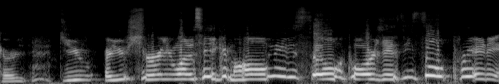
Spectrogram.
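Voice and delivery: high cooing over a pretty dog; gushing vet techs. Retold or imitated. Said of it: "all the vet techs and shit were like".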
